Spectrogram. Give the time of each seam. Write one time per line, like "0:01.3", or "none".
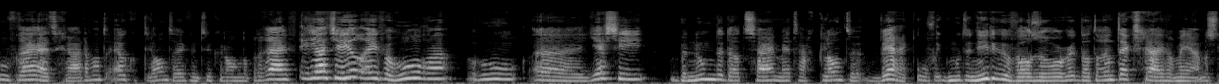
0:03.0
0:09.1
